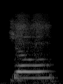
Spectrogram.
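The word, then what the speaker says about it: Zhou: Joe and Joe have I been saying his name wrong the whole time Joe XU Jo Jo Jo Jo I've been saying Xiao and it's Jo it's Z xishu because it's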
